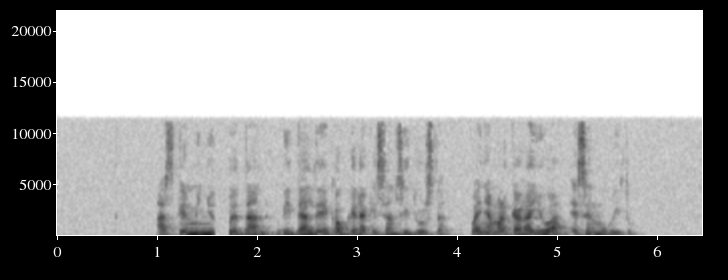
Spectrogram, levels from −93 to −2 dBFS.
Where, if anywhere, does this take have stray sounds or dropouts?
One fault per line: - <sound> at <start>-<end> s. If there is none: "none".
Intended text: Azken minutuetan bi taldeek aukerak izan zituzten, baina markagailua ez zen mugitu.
- dropout at 1.6-1.7 s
